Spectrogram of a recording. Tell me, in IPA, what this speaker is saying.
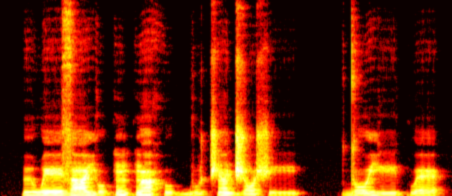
ɨ˨ w eː˨ z aː˧ j o˨ k ũ˦ kʷ ã˦ h u˨ ɡ͡b u˨ t͡ʃ ã˦ d͡ʒ ɔ˧ ʃ i˨ | d oː˧ j iː˨ kʷ ɛ˨

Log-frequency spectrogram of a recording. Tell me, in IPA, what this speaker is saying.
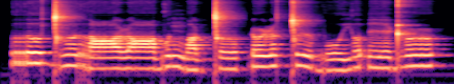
r əː˦ ɡ͡ǀ əː˧ r ɑː˨ ɭ ɑː˨ ɡʷ e˧ ŋʷ ɑ˨ ɖ ǀ ə˧ | ɽ ə˞˧ ɭ ə˦ ǀ ʏː˦˨ b oː˨ j ə˦ ʔ eː˧ ɖʱ ə˞˦

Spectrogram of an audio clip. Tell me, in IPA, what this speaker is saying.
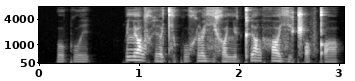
u˩ kʷ i˩ | lʲ ɒ˦˨ lˠ x i˩ ə̯ tʲ ɒ˩ kʷ ɔ˦˨ x ɭ ø˦˨ zʲ ʊ˩ x ɔ˦˨ lʲ ʊ˩ kʼ i˦˨ lˠ h ɒ˦˨ ə̯ zʲ ø˩ t͡ʃʼ ɔ˩ f kʼ ɒ˩

